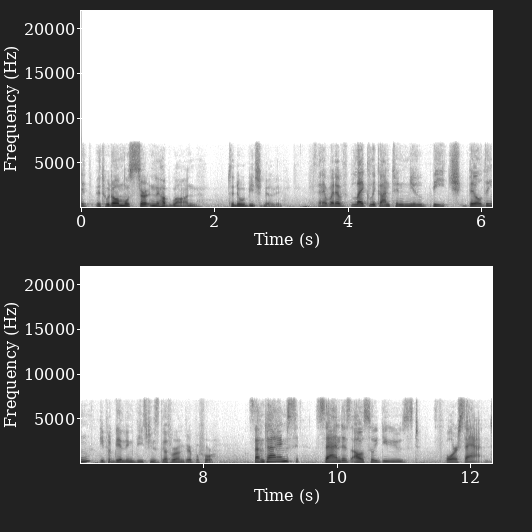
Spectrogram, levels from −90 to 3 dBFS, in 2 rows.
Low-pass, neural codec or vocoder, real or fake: 7.2 kHz; codec, 16 kHz in and 24 kHz out, 0.6 kbps, FocalCodec, streaming, 2048 codes; fake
